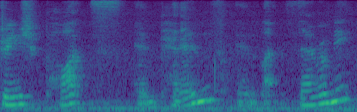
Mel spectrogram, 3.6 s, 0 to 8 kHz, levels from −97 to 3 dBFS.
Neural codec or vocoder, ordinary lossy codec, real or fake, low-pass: none; none; real; none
